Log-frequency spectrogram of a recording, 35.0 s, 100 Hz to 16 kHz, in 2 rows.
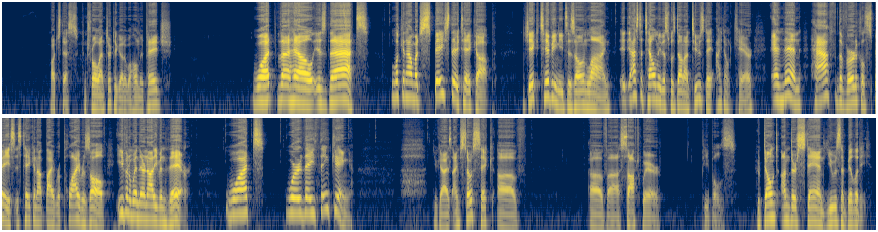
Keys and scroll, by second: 2.6 ctrl+Return.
